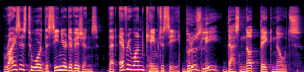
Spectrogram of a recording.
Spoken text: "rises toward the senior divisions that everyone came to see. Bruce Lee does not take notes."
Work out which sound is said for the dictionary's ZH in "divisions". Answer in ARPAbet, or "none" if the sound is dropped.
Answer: ZH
